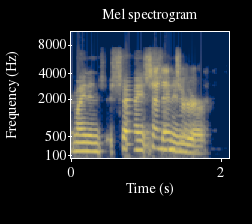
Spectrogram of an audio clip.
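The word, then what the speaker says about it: Sheninger: He says that NMHS principal, who is Eric Meininger, I always say his name wrong too, but... Eric Scheninger, thank you, is an expert when it comes to school social media and policies, and that's totally true.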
